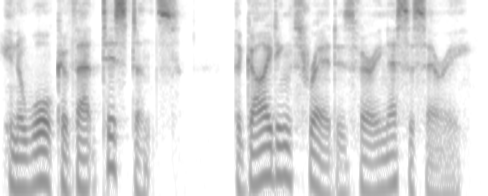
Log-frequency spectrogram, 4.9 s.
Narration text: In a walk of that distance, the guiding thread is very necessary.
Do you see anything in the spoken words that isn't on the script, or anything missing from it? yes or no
no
